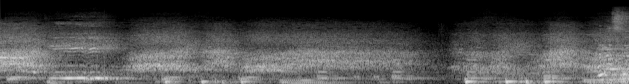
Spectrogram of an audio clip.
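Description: Large concert crowd singing along with a live band: many voices blend into one dense sound over pitched bass notes and a beat. The sound dips briefly a little past four seconds, then picks up again.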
